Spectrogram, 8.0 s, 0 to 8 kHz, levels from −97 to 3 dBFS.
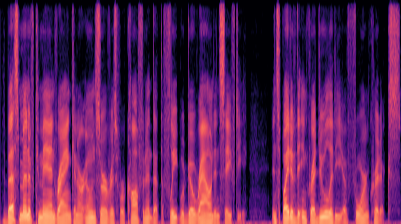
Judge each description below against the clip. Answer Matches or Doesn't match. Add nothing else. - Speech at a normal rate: Doesn't match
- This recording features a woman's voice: Doesn't match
